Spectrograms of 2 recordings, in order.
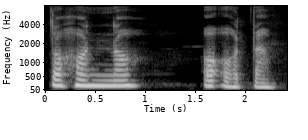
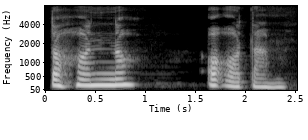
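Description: The two takes are said the same way.

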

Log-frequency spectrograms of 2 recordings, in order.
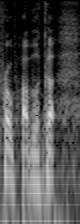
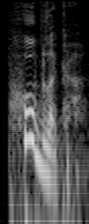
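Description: First: The first syllable rhymes with 'pub'. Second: The first syllable sounds like 'poob'. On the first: The name is said like the word Republican. "I've always called it ProPublica" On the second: The name is said the Latin way. "the Latin publica"

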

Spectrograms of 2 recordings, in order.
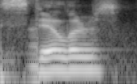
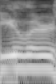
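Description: First: It is said with a Pittsburgh short i vowel. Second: It is said with a standard ee vowel.

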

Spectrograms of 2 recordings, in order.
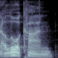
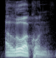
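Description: First: The last syllable sounds like 'con'. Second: The last syllable has an 'oo' vowel. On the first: The speaker calls it wrong. "like it's a f-ing video game convention or something" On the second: The speaker calls it right. "Because it's like a U at the end"

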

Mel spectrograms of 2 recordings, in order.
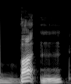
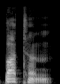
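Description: First: The t is a glottal stop. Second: The t is a clear released t. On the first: "am I hearing people say button" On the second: "instead of button"

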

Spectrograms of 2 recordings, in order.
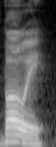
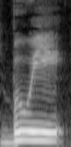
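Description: First: The name does not rhyme with Louie. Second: The name rhymes with Louie. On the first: The speaker calls it wrong. "I'll pronounce it Bowie. Turns out I was wrong" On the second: The speaker calls it right. "absolutely pronounced Bowie to rhyme with Louie"

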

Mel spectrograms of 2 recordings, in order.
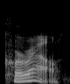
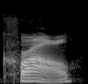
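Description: First: The word is said with two full syllables. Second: The word is squeezed into one syllable. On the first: This is the usual pronunciation. "instead of" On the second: This is a regional variant pronunciation. "some people who also say cran also say"

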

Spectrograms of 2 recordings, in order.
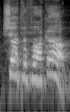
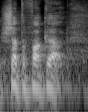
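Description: First: It is said loudly, like a scream. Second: It is said calmly and casually.

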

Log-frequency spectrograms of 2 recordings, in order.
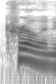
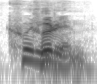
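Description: First: The name is said with an American pronunciation. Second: The name is said with a Japanese pronunciation. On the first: The speaker calls it wrong. "the character's name is not Krillin" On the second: The speaker calls it right. "it's Kurin"

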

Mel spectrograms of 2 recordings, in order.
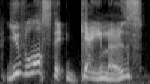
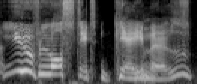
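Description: First: It is read in his ordinary voice. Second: It is read in an exaggerated put-on voice.

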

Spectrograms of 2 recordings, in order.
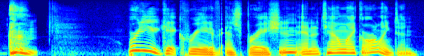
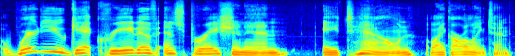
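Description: First: It is read with natural, lively expression. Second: It is read flatly, like a robot. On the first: The speaker calls it right. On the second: The speaker calls it wrong.

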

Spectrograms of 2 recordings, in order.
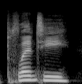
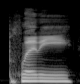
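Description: First: The middle T sound is clearly pronounced. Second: The middle T sound is dropped. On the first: "You're going to never hear an American say plenty" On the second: "They're going to say"

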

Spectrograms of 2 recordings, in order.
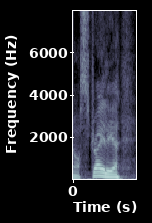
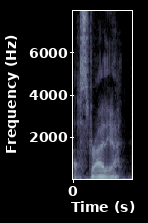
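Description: First: It is said in her ordinary American accent. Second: It is said in an Australian accent.

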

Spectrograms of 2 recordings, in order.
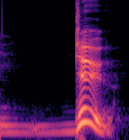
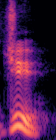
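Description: First: It begins with a plain 'd', like 'doo'. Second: It begins with a 'j' sound, like 'jew'. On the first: "Americans say due" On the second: "That word that I say it as due"

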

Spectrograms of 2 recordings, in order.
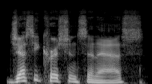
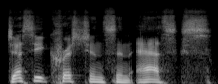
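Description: First: The word asks is said loosely, not fully enunciated. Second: The word asks is crisply enunciated with every sound. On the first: The speaker calls it wrong. "I didn't say asks" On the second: The speaker calls it right.

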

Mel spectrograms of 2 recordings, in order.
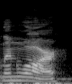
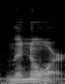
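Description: First: The last syllable sounds like 'nwar'. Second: The last syllable sounds like 'nor'. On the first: The speaker calls it wrong. "Not Lenoir. I want to say Lenoir every time" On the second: The speaker calls it right. "the first time I've pronounced his last name correctly"

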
